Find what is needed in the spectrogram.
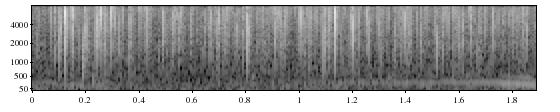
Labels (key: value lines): label: biophony, cascading saw
recorder: SoundTrap 600 or HydroMoth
